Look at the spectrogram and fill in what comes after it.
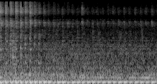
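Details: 1974 Ford 3000 gasoline three-cylinder tractor, revived after being water-locked, new cylinders: deep, regular pulsing idle about fourteen pulses a second with no stumbles; runs normally.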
